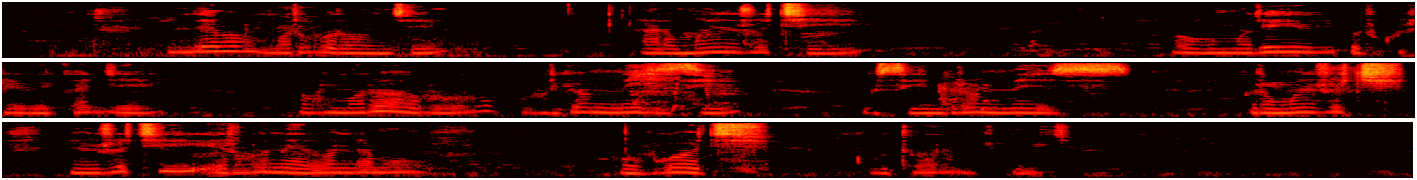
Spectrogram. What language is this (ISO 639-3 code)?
nyn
